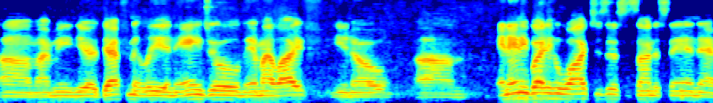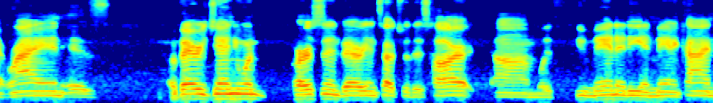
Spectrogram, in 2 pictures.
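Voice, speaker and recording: A man with an American accent speaks in a normal speaking voice at a moderate pace, medium pitch and fairly even intonation, with big swings in loudness. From Massachusetts, Cape Cod. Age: 40s. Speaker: recovering addict and author. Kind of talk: interview.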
